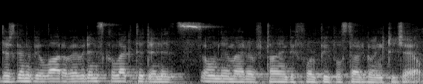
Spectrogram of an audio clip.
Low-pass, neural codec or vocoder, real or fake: 7.2 kHz; none; real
